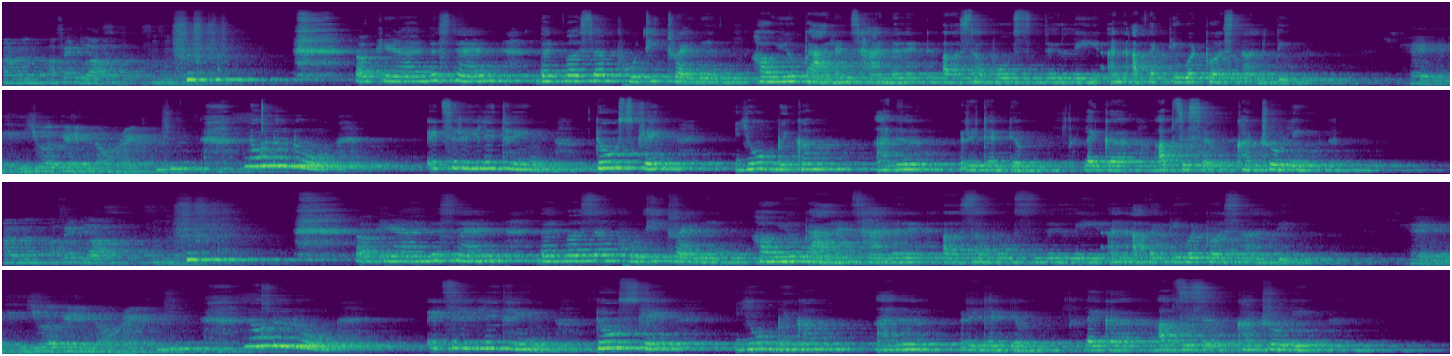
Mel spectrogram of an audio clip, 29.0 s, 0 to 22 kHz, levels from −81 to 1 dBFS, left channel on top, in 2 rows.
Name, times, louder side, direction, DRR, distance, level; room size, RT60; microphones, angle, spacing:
voice 1, 0.0-1.7 14.0-15.9 16.6-16.9, equal, 35° left, -3 dB, 1.6 m, -33 dB
voice 2, 1.7-2.2 2.9-7.2 7.5-12.9 16.0-18.0 18.7-21.4 21.8-22.7 23.2-23.7 24.1-24.8 25.3-27.8, left 1 dB, 70° left, 3 dB, 1.3 m, -25 dB
12.5 x 10.0 x 4.2 m, 2.3 s
head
